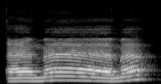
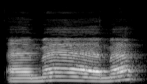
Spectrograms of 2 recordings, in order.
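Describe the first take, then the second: The two takes are said the same way.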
